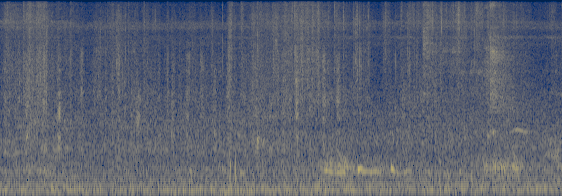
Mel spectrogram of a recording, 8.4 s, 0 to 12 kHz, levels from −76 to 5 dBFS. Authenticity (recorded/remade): remade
